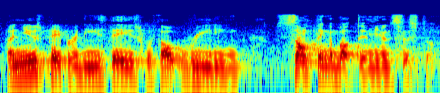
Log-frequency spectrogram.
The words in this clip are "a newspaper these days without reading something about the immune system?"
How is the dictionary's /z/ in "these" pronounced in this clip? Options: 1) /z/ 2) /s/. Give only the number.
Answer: 1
